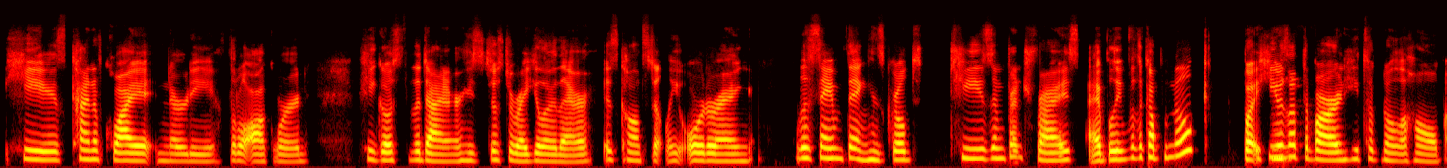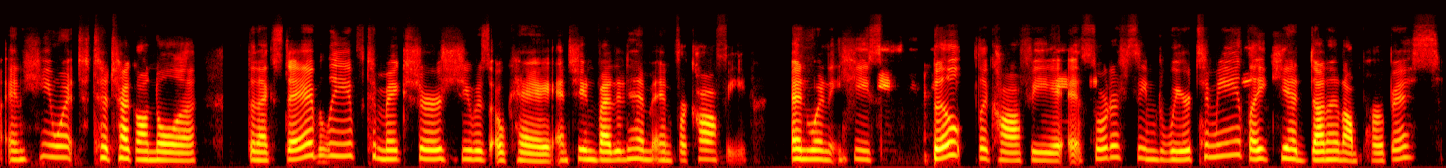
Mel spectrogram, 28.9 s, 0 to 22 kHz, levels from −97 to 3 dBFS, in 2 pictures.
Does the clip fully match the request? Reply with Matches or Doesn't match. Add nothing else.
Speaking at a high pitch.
Matches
